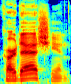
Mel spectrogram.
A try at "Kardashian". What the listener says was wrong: Can you say Kardashian as Kardashian? That's how I always say it. No accent. Kardashian. You don't have to put that much of an accent on it, but Kardashian.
